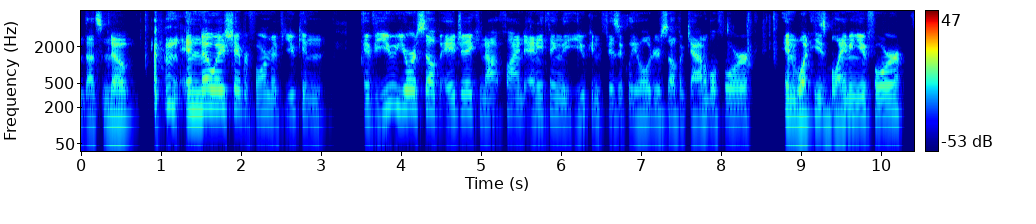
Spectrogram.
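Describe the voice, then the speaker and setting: A man co-hosting a casual podcast, calmly giving a friend earnest advice about accountability. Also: fairly high pitch. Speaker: podcast co-host. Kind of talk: casual chat.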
